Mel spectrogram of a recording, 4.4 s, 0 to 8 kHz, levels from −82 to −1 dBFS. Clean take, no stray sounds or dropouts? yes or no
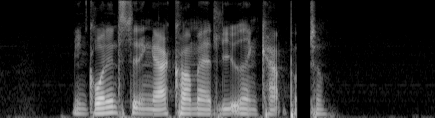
no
